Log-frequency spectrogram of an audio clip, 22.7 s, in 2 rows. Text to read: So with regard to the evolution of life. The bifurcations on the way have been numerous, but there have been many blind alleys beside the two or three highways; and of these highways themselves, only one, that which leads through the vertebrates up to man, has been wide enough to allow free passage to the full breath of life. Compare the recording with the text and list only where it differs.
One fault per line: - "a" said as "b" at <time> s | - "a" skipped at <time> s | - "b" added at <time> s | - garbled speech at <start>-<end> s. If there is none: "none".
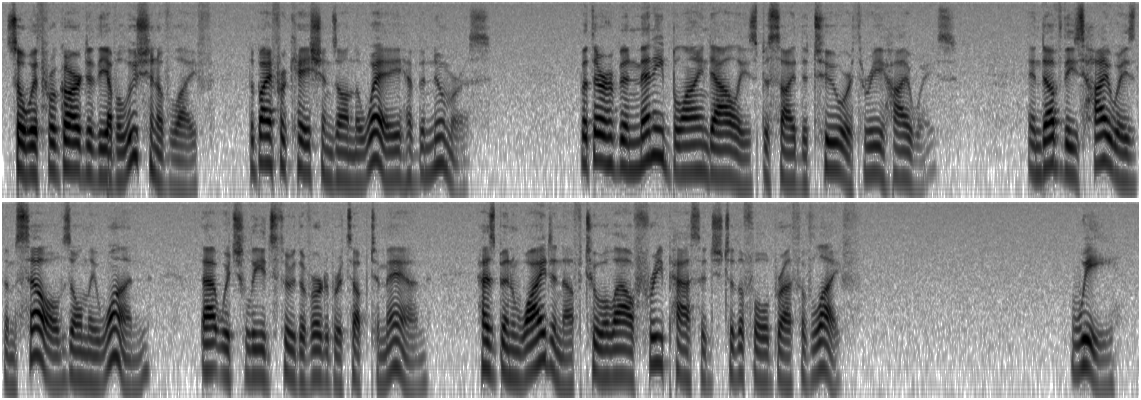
- "We" added at 22.1 s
